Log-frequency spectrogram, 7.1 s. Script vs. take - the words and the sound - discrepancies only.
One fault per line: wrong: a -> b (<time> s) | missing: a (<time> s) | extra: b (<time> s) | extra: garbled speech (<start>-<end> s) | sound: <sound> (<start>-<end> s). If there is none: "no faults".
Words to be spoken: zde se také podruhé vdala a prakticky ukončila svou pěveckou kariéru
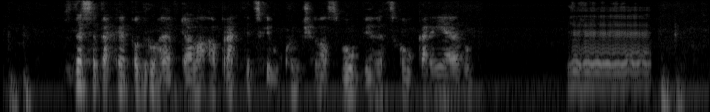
sound: laugh (5.7-6.5 s)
